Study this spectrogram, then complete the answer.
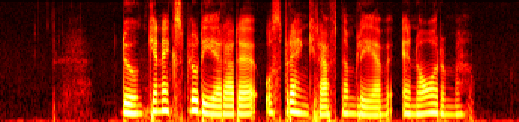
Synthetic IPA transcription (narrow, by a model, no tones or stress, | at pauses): d̪ɵŋkənɛksplʊd̪eːɾad̪əʔɔspɾɛŋkʰɾaft̪ənblɛvɛnɔɾm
